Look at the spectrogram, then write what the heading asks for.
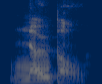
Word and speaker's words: noble: Bo would like to know the pronunciation of these two words. So the first word is noble, noble, noble.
